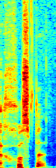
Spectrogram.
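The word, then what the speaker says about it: Chuzpe: Ja, du, du, hast mir dieses Wort beigebracht, äh, Chuspe. Ist das richtig ausgesprochen? Ja, ganz genau.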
